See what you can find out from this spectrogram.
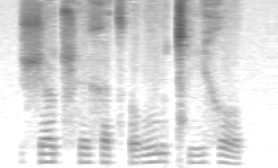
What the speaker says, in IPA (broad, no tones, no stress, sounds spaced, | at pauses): ʃ ɐ ʈ͡ʂʰ ɘ x ɐ t͡sʼ o ŋ͡m u ǀʰ i x o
